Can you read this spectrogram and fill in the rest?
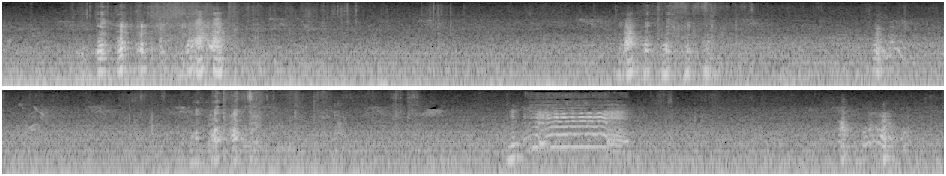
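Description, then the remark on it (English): A goat bleats several times at irregular intervals, loud, the last call a long wavering one, over a steady low background hum with no talking. “You're not a normal goat, no.”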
